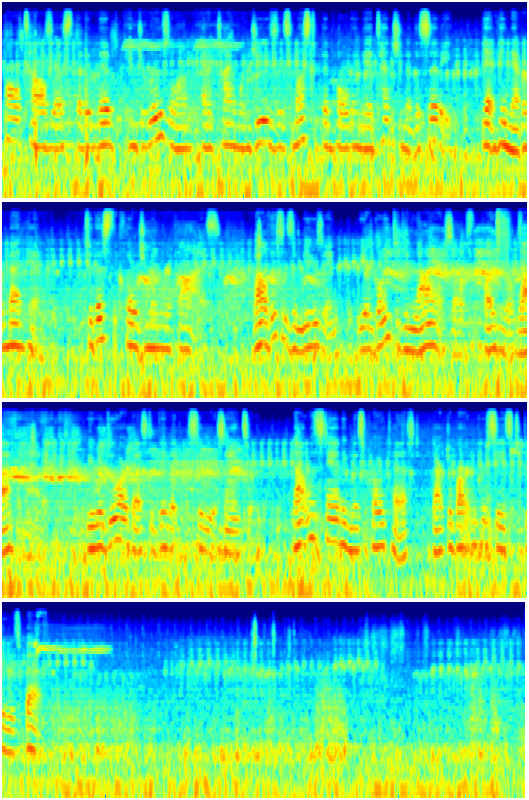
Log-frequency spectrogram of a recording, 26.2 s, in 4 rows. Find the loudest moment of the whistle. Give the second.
13 s.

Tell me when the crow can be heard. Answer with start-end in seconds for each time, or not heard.
8.1-16.3.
